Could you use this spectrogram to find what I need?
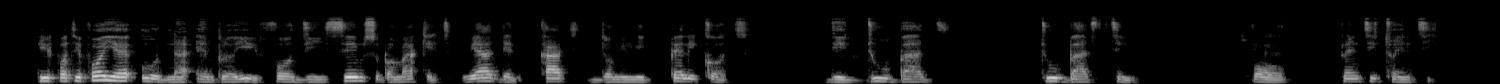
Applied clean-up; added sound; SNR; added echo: neural mask model DeepFilterNet 3.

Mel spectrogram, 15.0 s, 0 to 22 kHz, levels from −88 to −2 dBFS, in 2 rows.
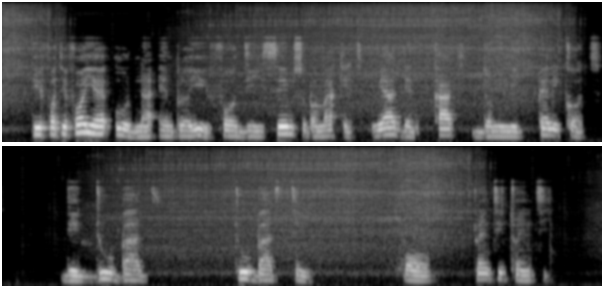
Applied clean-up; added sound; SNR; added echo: none; Rattle (instrument); 15 dB; none.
